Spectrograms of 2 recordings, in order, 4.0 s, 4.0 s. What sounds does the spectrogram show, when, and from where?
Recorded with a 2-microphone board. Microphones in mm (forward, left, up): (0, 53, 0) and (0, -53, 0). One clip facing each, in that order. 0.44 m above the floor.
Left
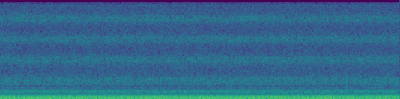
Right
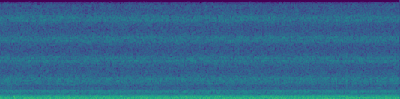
Only background noise.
